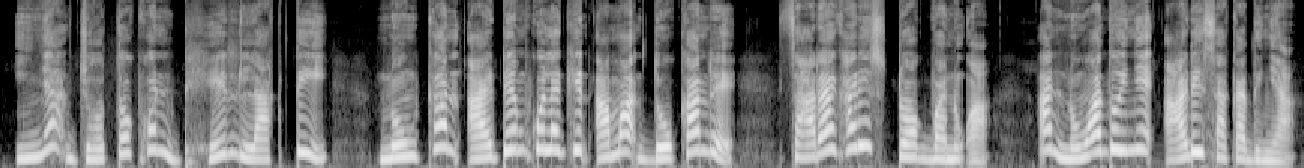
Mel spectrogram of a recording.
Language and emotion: Santali, angry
